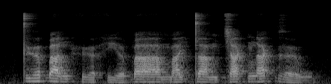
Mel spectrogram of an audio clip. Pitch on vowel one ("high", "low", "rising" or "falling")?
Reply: rising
